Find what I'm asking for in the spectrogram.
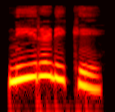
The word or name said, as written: ನೀರಡಕೆ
